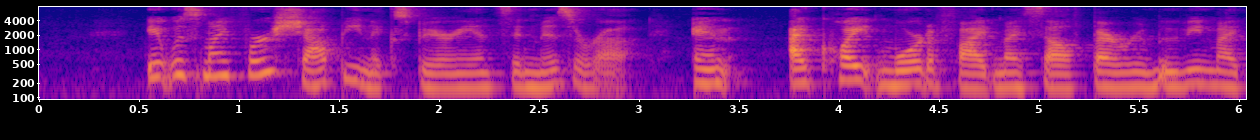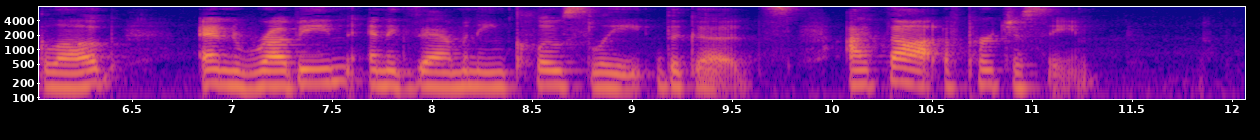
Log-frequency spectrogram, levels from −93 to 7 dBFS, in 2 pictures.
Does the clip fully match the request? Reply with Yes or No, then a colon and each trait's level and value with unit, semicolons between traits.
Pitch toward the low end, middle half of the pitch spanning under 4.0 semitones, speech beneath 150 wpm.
No: medium, 180 Hz; average, 2.9 semitones; average, 140 wpm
